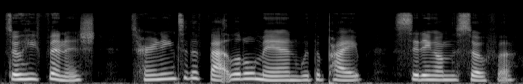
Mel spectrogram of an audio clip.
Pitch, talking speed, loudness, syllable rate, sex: 220 Hz, 185 wpm, -18 LUFS, 4.8 syllables/s, female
